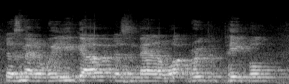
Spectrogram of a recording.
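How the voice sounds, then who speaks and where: Guy preaching n telling jokes, bit high voice, big echo, far from the mic. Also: completely flat delivery, brisk, a little mellow, a little hiss or hum. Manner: folksy joke-telling with restarts, emphatic. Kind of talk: sermon with jokes. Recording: echoey church hall from far off.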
